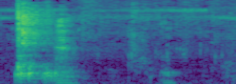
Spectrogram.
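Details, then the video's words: Captured wild pig, described as gentle, with small wild pigs mentioned nearby; a harsh, loud broadband squeal lasting about half a second, then a brief quieter grunt-like sound a second later over low background noise. "wild pig nakatili ,pero ang bait Nito"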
